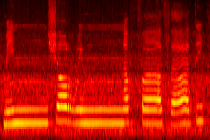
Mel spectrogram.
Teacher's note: نون پر اخفا کریں گے کیونکہ نون ساکن کے بعد حروف اخفا آ رہا ہے · یہاں نون مشدد ہے اس پر غنہ کریں گے · فا پر کھڑی زبر ہے اس کو ایک الف کے برابر لمبا کریں گے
